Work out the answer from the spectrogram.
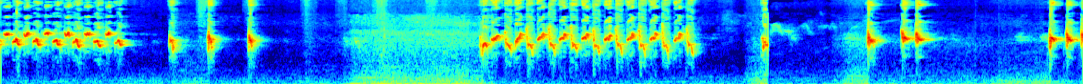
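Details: Sooty-headed bulbul calls played as a trapping lure: a run of rapid, even chattering notes, a stretch of low noise, then more quick rippling notes and scattered single chirps.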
